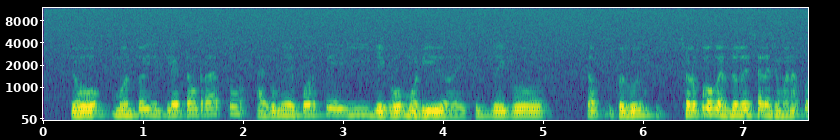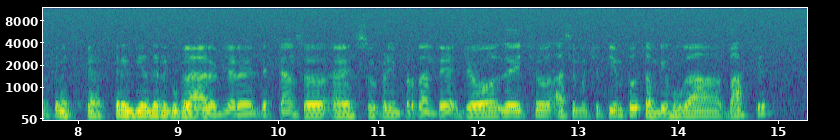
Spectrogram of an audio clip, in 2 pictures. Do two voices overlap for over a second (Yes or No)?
No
